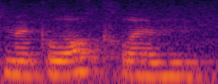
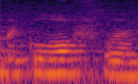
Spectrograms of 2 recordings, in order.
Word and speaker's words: McLaughlin: I met and Ray I told him it's McLaughlin not McLaughlin because that's a second name but he oversees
